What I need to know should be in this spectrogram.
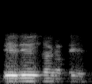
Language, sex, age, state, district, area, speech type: Bodo, male, 18-30, Assam, Kokrajhar, urban, conversation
